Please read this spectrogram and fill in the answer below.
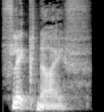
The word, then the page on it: flick knife: British English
